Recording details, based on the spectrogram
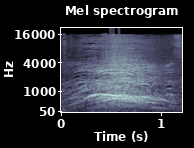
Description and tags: Recorded in Plaza mayor in Madrid, Spain
male, voice, vocal, group, human, shout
